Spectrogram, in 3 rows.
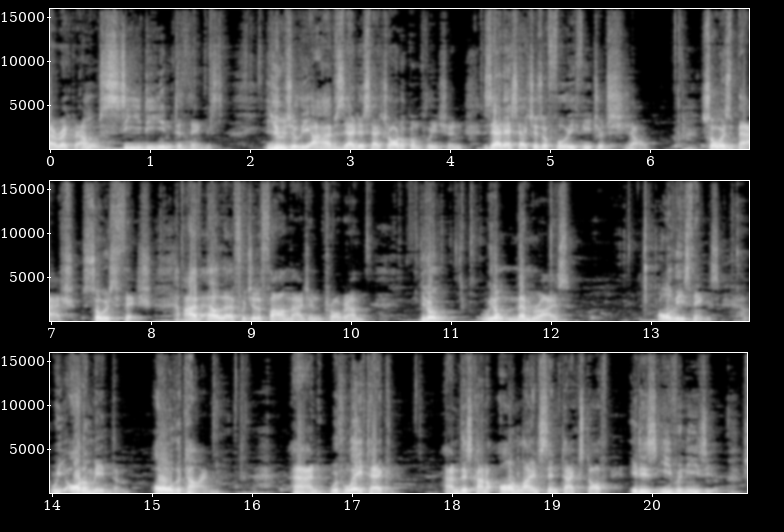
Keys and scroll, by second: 0.3 c, 1.2 Tab, 1.3 Tab, 3.5 BackSpace, 3.8 BackSpace, 7.8-8.5 typing, 8.6 Return, 10.3 typing, 10.4 Return, 10.6 Return, 11.0 alt+x, 11.8 alt+x, 12.7 alt+x, 15.0 Escape, 15.6 alt+x.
